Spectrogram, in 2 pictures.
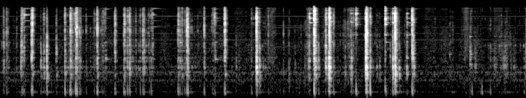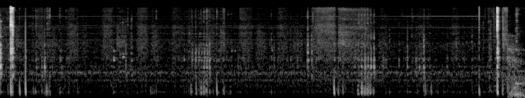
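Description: Sheet-metal panels, small metal brackets and screws being handled and fitted, played back sped up, which makes a dense run of sharp metallic clicks and clinks. The clicks thin out after about four seconds to a few scattered ticks.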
